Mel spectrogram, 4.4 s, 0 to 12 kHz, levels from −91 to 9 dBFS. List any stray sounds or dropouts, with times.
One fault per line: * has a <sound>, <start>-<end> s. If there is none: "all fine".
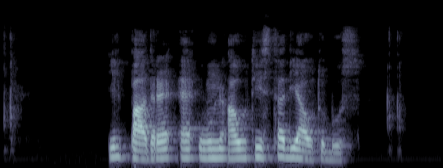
all fine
